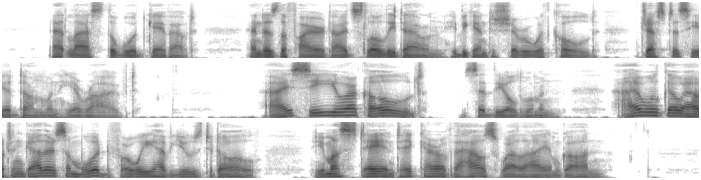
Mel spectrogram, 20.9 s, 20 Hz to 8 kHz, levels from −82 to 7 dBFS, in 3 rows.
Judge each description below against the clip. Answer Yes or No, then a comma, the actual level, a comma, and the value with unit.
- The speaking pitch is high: No, low, 105 Hz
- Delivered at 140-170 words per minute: No, average, 180 wpm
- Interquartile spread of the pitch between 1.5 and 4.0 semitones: No, average, 5.1 semitones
